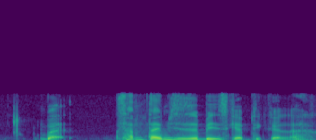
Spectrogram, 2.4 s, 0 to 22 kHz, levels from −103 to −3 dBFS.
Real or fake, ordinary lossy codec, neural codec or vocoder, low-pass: real; none; none; 7.2 kHz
